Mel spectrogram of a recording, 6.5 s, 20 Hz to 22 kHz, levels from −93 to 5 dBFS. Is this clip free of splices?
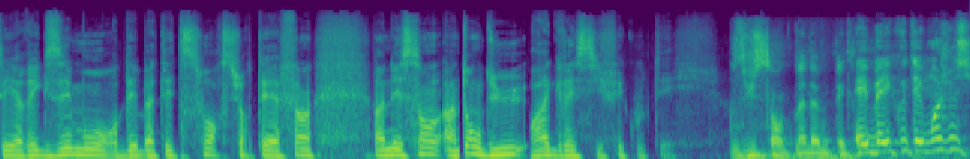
no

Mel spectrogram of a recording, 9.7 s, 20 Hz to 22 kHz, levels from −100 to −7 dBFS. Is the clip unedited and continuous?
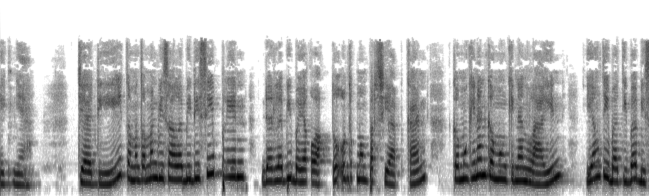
yes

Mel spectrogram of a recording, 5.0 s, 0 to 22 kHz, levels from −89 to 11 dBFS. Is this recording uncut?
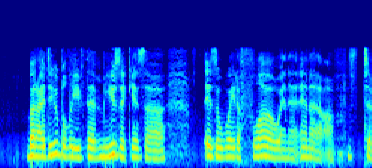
yes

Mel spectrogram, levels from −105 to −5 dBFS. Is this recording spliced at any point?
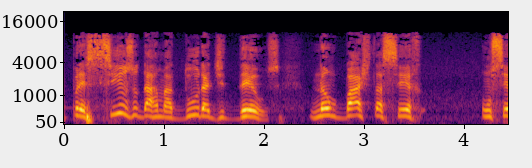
no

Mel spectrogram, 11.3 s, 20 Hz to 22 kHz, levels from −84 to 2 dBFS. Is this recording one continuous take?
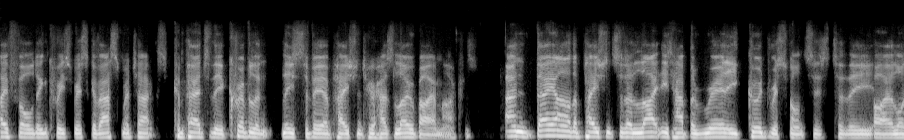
yes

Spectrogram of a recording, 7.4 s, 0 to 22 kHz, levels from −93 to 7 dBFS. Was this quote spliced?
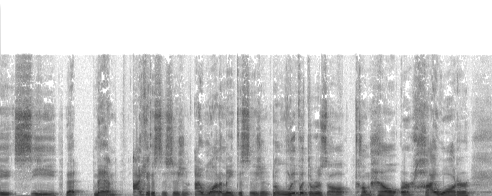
yes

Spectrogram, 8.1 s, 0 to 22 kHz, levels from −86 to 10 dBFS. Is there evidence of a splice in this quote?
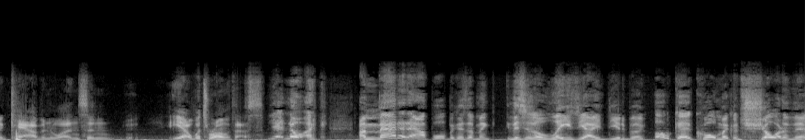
no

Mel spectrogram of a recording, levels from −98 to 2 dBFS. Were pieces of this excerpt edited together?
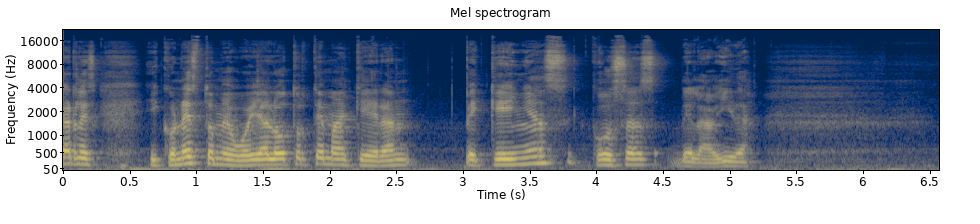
yes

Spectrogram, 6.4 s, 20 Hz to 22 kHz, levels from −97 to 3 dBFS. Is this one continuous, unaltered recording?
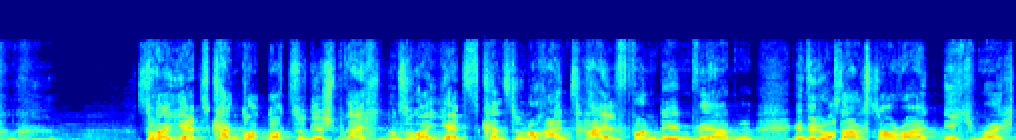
no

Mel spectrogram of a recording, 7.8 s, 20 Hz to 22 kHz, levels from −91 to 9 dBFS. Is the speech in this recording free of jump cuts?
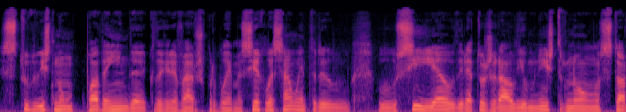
no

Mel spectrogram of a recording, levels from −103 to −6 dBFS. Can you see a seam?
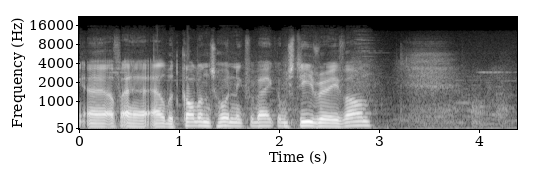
no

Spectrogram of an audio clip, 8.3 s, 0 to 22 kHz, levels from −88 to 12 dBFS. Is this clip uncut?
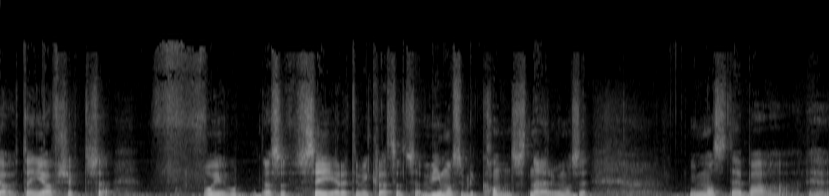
yes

